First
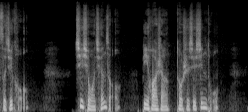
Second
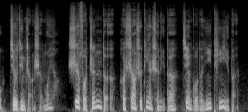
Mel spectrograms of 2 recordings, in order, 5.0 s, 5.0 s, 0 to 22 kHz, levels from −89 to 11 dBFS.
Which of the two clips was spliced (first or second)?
second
